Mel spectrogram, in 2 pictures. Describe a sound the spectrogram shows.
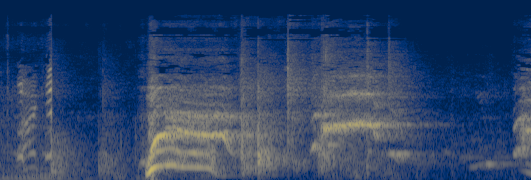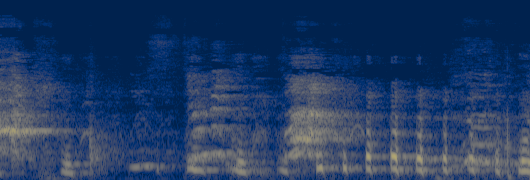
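A woman shrieks and laughs loudly.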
